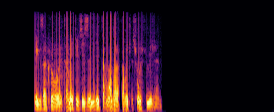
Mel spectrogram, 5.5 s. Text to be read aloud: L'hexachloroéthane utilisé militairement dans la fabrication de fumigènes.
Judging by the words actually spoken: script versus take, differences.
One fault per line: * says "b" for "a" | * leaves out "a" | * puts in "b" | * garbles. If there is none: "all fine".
* puts in "est"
